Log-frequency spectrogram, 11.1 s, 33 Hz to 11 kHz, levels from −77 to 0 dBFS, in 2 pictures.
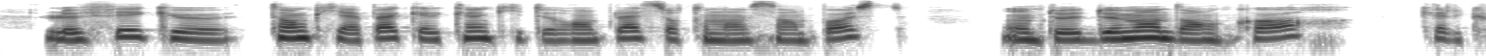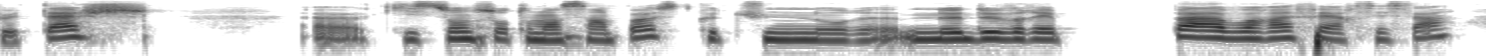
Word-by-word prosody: le 185 -4 +1
fait 245 +6 -1
que, 185 -6 -2
tant 220 0 +4
qu'il 205 - -3
y - - +2
a - - -4
pas 215 +1 +3
quelqu'un 215 +2 -1
qui 200 -2 -9
te 170 - -6
remplace 195 +5 -1
sur 190 -3 -1
ton 180 -1 -4
ancien 170 0 -2
poste, 205 +8 0 0.3
on 190 -3 0
te 180 - -1
demande 200 +3 +4
encore 200 +7 -1 0.2
quelques 180 -10 -7
tâches, 235 +3 +4 0.6
heu, - - -4
qui 185 - -6
sont 205 +4 +3
sur 190 -2 0
ton 180 -1 -2
ancien 175 0 +1
poste, 235 +5 -2
que 195 - -6
tu 190 0 -6
n'aur 175 -2 -2
heu, - - -5
ne 190 -2 +2
devrais 190 -1 +1 0.3
pas 240 -2 +8
avoir 210 -1 +3
à 220 - +3
faire, 185 -4 -1
c'est 185 - -8
ça? 250 +8 -3
195 Hz, 220 wpm, -24 LUFS, 180-215 Hz, 0.6 s, pas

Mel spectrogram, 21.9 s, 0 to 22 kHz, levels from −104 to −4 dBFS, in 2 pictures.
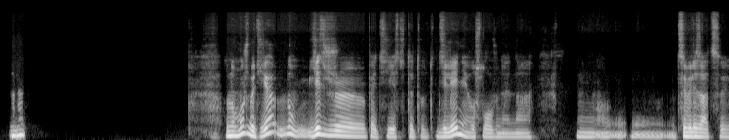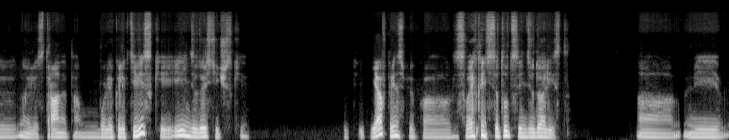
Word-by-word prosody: Мгм. 140 +3 +4 3.0
Ну, 130 0 +5
может 185 +8 +4
быть, 125 -7 +4
я, 185 - +3
ну, 180 -1 +1
м, 65 - -2
есть 170 +7 +6
же, 130 -6 +2
опять, 105 -2 -6
есть 105 -1 -4
вот 105 - -3
это 100 +2 -13
вот 95 - -13
деление 125 +5 +3
условное 100 -2 -5
на 100 0 -7 0.7
на 105 -2 -5 0.3
у 100 - -8
цивилизации, 105 -3 0
ну 120 -3 -3
или 90 -2 -5
страны 100 +3 -1
там, 100 -1 -9 0.2
более 100 0 -2
коллективистские 110 - +2
и 140 +2 +4
индивидуалистические. 115 -1 0 1.7
У - - -9
ти - - -13
я, - - +6
в - - +2
принципе, 125 -4 0
по 95 0 -8
своей 110 +3 +2
конституции 130 -2 +2
индивидуалист. 105 -3 0 1.0
Ам, 100 -1 -5
и 100 -1 -2
105 Hz, 105 wpm, -23 LUFS, 100-125 Hz, 3.0 s, есть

